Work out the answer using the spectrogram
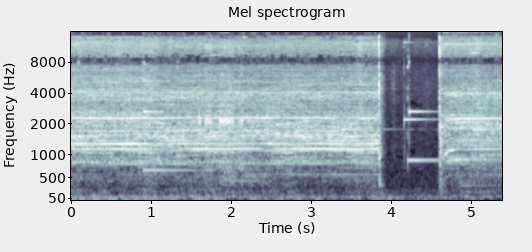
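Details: Lourdes massage cushion L (AX-HL168) under load after greasing the rail: thin buzzing whine with wavering tones; grease didn't help, worn up-down rollers leave a gap, lift under body weight and vibrate in the gear/motor area.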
